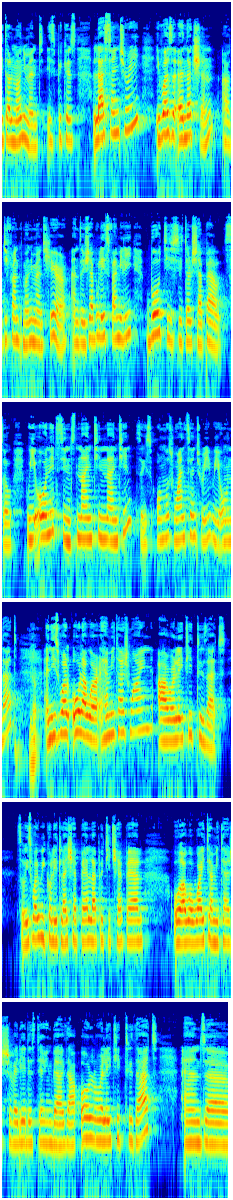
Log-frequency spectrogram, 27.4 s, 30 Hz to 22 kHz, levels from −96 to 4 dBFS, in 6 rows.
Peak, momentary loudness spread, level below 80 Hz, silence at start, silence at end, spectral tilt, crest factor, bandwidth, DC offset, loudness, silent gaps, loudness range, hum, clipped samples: -2 dBFS; 12 LU; -66 dBFS; 0 s; 0 s; -4 dB/octave; 20 dB; 15 kHz; under 0.1%; -22 LUFS; none; 5 LU; none; under 0.1%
